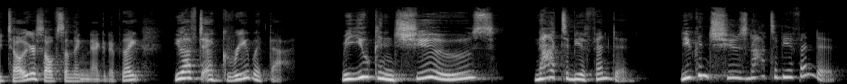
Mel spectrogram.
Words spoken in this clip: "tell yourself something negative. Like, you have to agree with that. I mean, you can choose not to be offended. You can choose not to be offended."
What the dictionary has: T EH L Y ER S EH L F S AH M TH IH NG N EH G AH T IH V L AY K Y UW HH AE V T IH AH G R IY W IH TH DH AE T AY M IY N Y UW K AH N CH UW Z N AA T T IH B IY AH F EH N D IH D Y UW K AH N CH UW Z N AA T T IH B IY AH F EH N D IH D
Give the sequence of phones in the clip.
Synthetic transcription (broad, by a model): T EH L Y ER S EH L F S AH M TH IH NG N EH G AH T IH V L AY K Y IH HH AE F T IH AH G R IY W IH DH AE T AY M IY N Y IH K AH N CH UW Z N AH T T IH B IY AH F EH N D IH D Y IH K AH N CH UW Z N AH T T IH B IY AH F EH N D IH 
